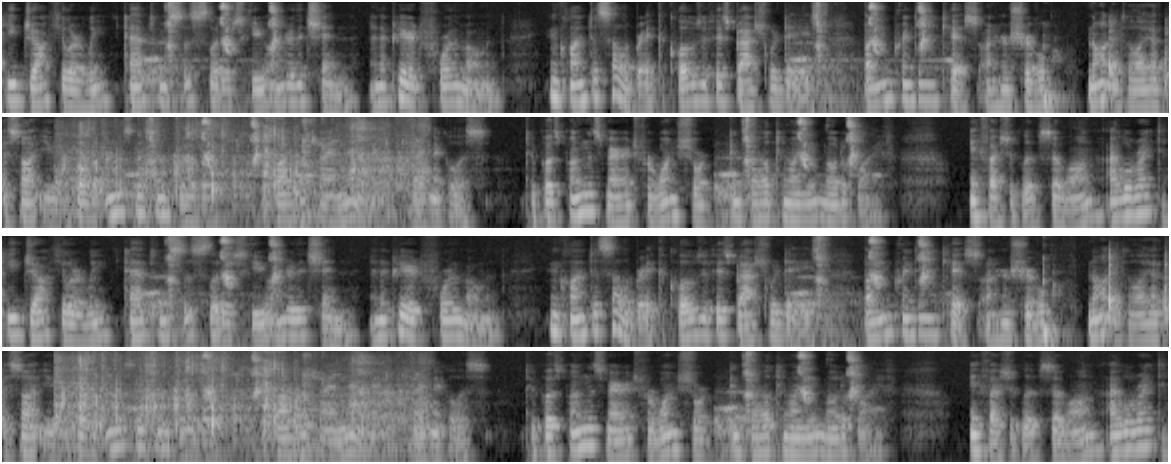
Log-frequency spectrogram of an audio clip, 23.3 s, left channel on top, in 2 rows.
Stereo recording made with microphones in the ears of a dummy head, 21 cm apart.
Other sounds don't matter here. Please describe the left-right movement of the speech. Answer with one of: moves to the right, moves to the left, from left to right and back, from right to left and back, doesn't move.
doesn't move.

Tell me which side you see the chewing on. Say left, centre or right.
left.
